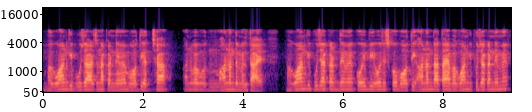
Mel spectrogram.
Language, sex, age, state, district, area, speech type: Hindi, male, 18-30, Rajasthan, Jodhpur, rural, spontaneous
